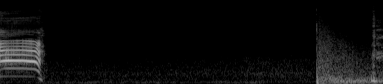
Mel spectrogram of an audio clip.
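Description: Cannon firing in the video game The Book of Unwritten Tales: after a short tonal sound and a near-silent pause, a sudden loud, broad blast erupts and rings on.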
